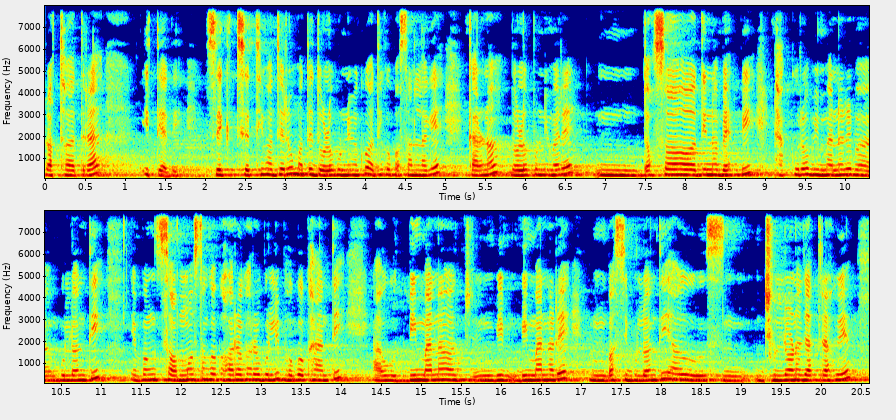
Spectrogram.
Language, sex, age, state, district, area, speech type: Odia, female, 30-45, Odisha, Dhenkanal, rural, spontaneous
